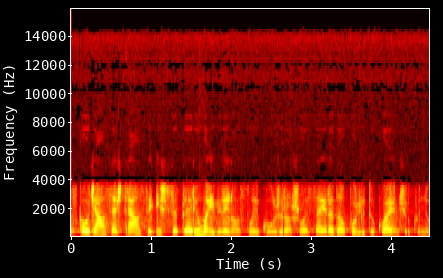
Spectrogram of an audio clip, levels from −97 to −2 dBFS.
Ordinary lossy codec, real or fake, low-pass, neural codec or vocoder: MP3, 64 kbps; real; 14.4 kHz; none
